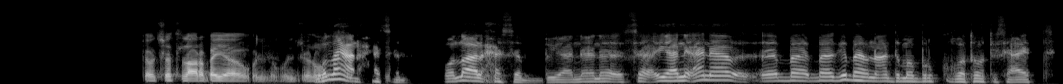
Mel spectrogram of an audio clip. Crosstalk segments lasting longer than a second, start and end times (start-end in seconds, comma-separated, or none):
none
